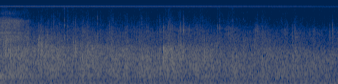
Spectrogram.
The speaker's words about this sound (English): Folks, we owe her some applause.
